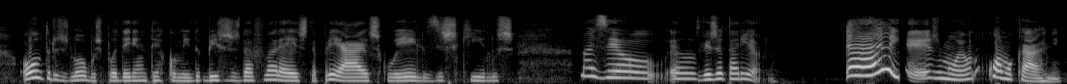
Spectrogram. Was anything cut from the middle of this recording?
yes; 3 cuts; at 2.0 s, 7.0 s, 9.0 s

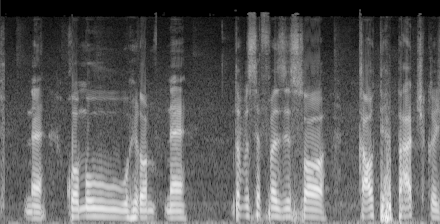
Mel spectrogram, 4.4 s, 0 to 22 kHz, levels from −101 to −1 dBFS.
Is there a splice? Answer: yes; 3 cuts; at 1.6 s, 2.3 s, 3.5 s

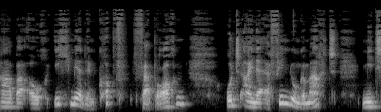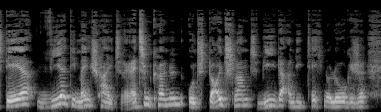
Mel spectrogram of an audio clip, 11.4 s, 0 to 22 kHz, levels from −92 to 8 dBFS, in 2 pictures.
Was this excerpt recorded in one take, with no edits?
yes; 0 cuts

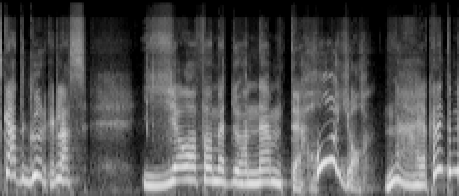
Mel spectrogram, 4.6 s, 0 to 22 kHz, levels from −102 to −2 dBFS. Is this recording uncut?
yes; 0 cuts

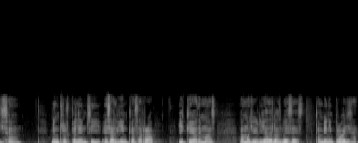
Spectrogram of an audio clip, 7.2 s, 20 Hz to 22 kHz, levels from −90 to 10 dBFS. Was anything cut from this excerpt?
no; 0 cuts

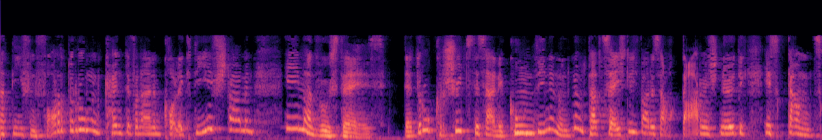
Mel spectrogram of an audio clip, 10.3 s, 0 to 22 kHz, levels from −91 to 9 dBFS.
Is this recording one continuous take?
no; 2 cuts; at 3.5 s, 7.1 s

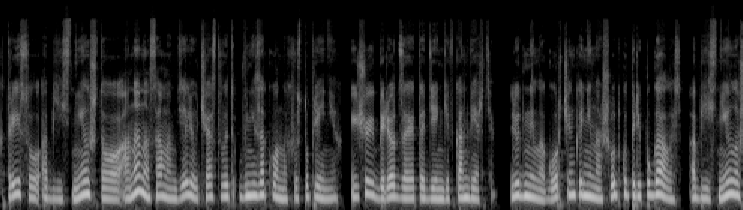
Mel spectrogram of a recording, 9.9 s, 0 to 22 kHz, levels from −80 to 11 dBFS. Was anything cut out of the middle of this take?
no; 0 cuts

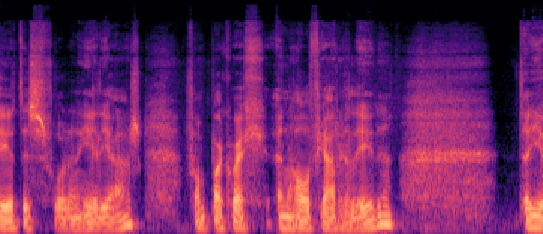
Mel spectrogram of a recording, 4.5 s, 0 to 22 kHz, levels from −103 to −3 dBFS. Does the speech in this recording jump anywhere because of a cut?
no; 0 cuts

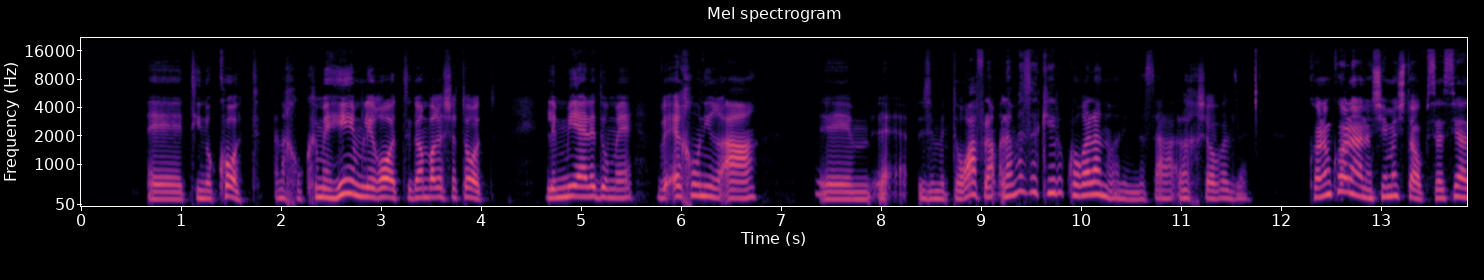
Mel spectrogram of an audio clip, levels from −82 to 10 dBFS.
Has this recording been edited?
no; 0 cuts

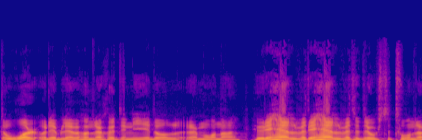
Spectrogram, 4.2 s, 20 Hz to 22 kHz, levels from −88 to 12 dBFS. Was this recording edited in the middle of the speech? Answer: yes; 2 cuts; at 2.5 s, 3.1 s

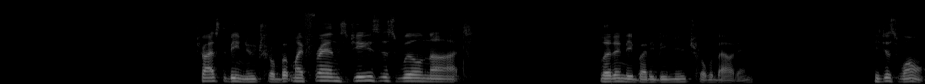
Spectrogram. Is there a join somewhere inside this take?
no; 0 cuts

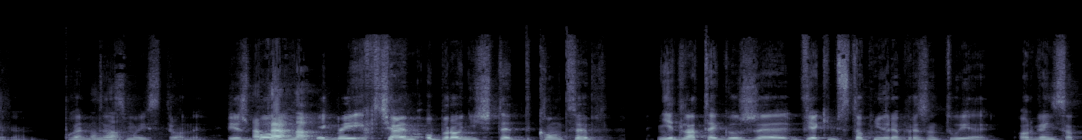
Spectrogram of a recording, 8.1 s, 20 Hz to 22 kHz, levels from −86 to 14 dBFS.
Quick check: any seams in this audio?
no; 0 cuts

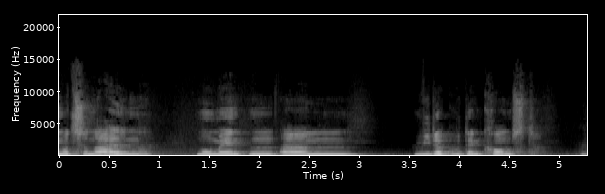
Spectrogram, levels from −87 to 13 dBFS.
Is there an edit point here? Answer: no; 0 cuts

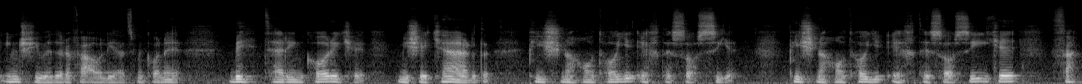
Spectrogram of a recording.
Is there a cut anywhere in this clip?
yes; 1 cut; at 5.2 s

